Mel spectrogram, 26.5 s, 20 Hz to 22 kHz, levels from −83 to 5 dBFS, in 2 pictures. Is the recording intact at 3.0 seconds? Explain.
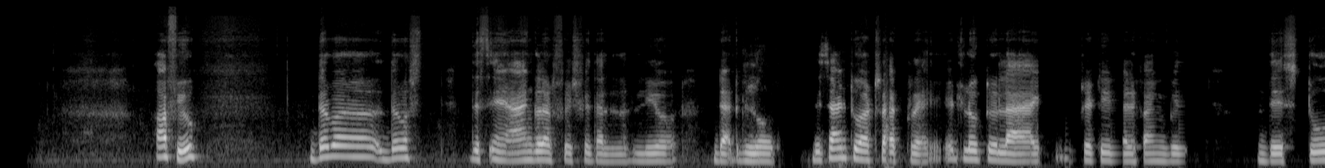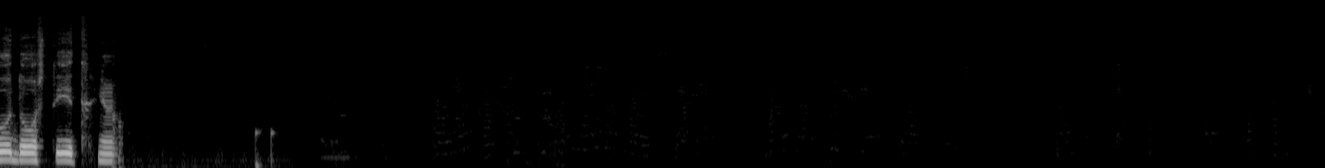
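Yes, the speech at 3.0 seconds is intact, with no fault present at that moment.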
